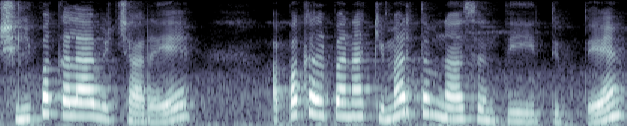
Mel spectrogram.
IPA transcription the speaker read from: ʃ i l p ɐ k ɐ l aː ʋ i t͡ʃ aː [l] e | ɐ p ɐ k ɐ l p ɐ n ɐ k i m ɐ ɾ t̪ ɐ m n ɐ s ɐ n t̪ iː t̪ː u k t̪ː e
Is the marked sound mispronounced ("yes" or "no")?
yes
